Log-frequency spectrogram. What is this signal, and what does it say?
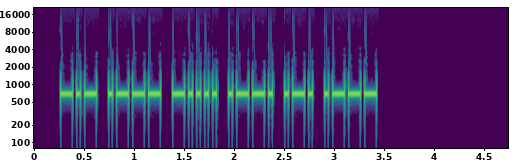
Morse code, heard as a keyed tone, about 30 wpm, 700 Hz. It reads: KJ6PRJ
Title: USA Call Signs 30wpm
